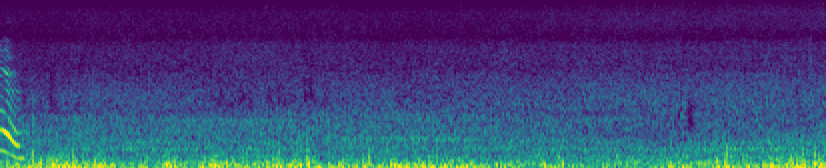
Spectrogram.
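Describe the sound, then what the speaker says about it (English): Breezy wind blows outdoors near a flock of pigeons, a constant rough rumble buffeting the microphone throughout. "today is a breezy day. Really, really breezy."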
